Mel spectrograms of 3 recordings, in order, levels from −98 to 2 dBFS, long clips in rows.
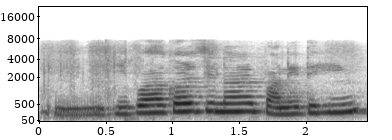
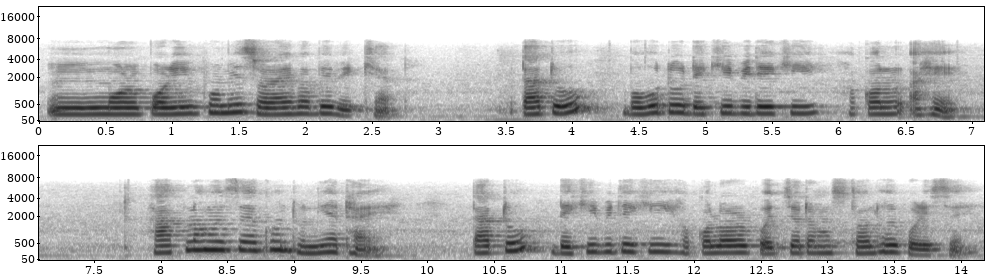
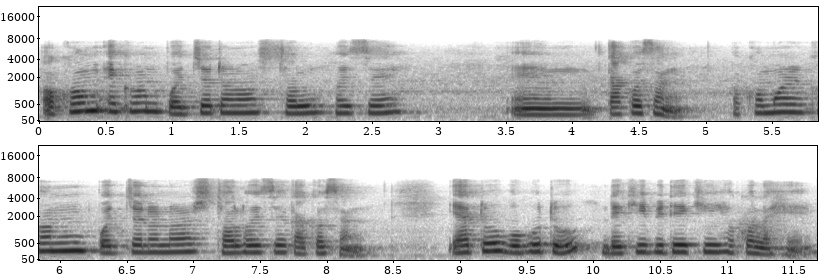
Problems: none marked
